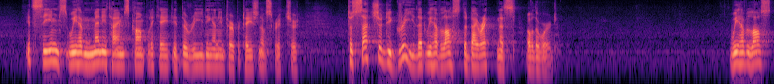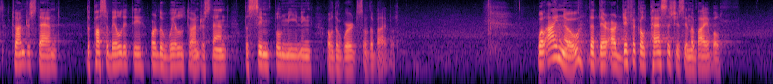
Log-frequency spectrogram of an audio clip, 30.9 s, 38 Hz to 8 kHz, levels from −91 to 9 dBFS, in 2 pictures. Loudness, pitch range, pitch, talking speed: -19 LUFS, 120-145 Hz, 135 Hz, 110 wpm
